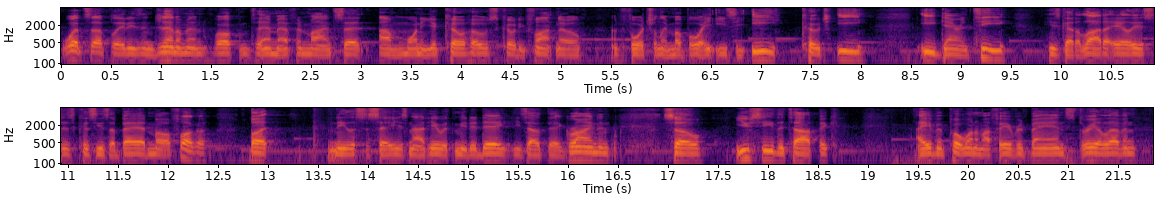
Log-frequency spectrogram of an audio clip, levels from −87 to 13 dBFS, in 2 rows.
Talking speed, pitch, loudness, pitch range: 180 wpm, 110 Hz, -25 LUFS, 105-115 Hz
